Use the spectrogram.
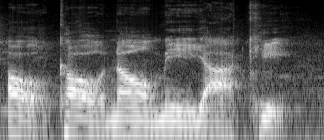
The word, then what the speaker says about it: Okonomiyaki: moving on to the Okonomiyaki. 6 syllables. Okonomiyaki. 6.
